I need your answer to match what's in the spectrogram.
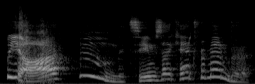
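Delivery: lightly voiced Pooh, confused. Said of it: "the wrong inflection to put on that".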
